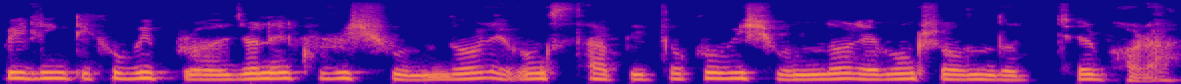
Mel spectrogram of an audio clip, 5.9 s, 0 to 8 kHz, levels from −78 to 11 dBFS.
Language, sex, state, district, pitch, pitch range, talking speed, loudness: Bengali, female, West Bengal, Kolkata, 185 Hz, 170-205 Hz, 140 wpm, -16 LUFS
